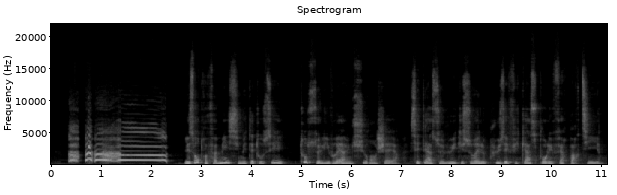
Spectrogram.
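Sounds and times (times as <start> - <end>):
rooster crowing: 0.3 - 2.4
speech: 2.7 - 11.1.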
